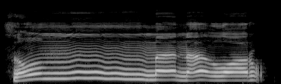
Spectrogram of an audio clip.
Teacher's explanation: سا کو بغیر سیٹی کے پڑھیں گے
